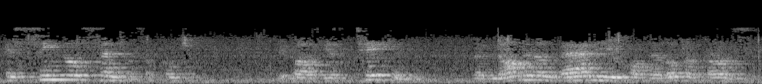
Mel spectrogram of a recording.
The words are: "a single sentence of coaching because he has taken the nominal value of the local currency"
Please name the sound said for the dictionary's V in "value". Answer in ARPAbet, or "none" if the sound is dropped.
V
